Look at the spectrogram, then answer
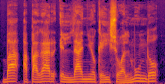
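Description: A man voicing a cunning, stubborn male tinker in a read-aloud folk tale, speaking in a calm, sly, matter-of-fact way. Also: on the low side, unhurried, dry recording, clean studio sound, natural voice.

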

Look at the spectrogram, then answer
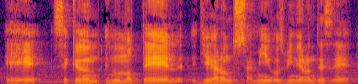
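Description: A man hosting a podcast, telling a personal story in a halting, emotional way with many restarts. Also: mid-range voice, steady tone, faint music behind. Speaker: podcast host. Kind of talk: personal storytelling in a casual chat.

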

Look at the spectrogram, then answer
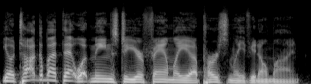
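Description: A man's voice: fairly low pitch, wildly swooping pitch, racing, gravelly, darkish tone, no echo, clean studio sound. A man hosting a casual interview, asking long, winding questions in a wordy, conversational way. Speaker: interview host.

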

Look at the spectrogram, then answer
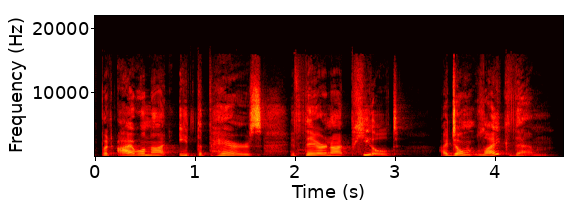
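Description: A narrator voicing a whiny, excitable wooden puppet boy in a children's storybook, fussy and full of complaint. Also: medium pitch, unhurried, husky, voice pushed up, exaggerated voice. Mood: fussy, stubborn. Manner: wailing, breathless childlike complaining. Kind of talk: children's storybook character acting.

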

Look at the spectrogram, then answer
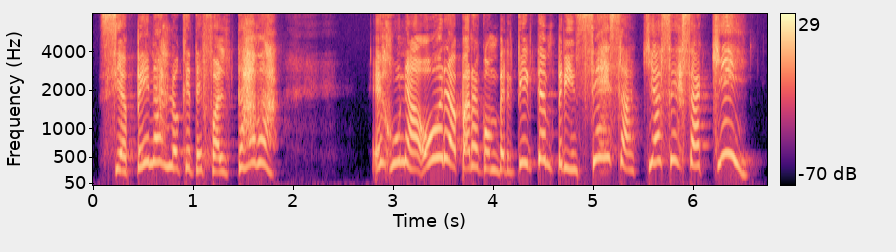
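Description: A woman's voice: very high-pitched, expressive, unhurried, no echo, studio quality, pitched above the performer's own voice. A woman voicing a princess's astonished father in a told story. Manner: astonished, questioning.

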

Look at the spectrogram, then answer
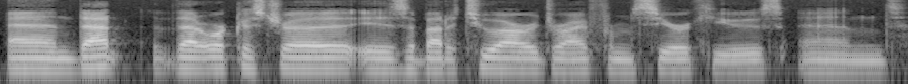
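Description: A man in his forties, an orchestra music director, answering interview questions in a thoughtful, halting way with many repeated words and fillers. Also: mid-range voice, little pitch movement, no echo.

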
